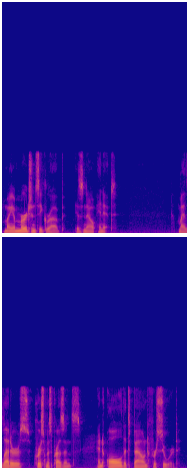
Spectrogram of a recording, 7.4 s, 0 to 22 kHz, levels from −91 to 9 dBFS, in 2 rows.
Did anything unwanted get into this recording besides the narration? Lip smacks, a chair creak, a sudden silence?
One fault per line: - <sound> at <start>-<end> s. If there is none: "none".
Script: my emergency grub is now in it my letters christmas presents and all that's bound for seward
none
